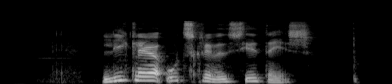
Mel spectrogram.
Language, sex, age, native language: Icelandic, male, 16, Icelandic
